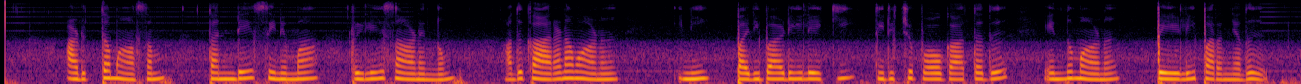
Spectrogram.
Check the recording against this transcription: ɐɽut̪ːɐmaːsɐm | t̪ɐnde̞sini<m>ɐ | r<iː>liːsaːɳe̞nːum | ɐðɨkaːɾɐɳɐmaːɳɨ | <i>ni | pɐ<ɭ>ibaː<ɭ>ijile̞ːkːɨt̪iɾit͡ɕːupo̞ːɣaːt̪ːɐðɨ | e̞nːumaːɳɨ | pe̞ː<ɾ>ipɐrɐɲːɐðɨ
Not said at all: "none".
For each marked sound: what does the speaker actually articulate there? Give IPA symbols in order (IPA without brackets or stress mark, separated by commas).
m, i, i, ɾ, ɽ, ɭ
